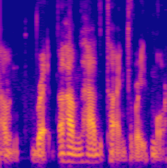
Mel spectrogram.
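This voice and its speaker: The voice has a Spanish accent and a dry, close sound with no echo. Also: man. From Spain, Barcelona. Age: 20s. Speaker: crypto investor. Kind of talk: casual chat. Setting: audio chat room. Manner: halting.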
